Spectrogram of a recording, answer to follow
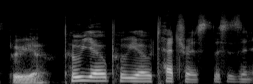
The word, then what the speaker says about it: Puyo: Yeah, it's Puyo.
